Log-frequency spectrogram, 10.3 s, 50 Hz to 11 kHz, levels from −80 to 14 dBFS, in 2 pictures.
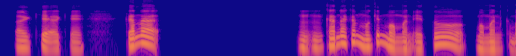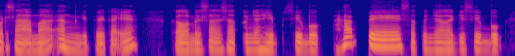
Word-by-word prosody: Oke 115 -2 -1
oke. 100 -1 -6 0.4
Karena - - +4 1.4
Mhm. 115 -1 -5
Karena 150 +6 +4
kan 185 0 0
mungkin 140 +8 0
momen 105 -7 0
itu 150 +4 0
momen 100 -3 -2
kebersamaan 95 +4 +1 0.2
gitu 85 - -3
ya, 85 - 0
Kak, - - -1
ya. 120 - +3 0.4
Kalau 95 -2 +4
misalnya 95 +1 -1
satunya 100 0 -1
hib 95 -1 +1
sibuk 95 -1 0
HP, 165 +4 0 0.4
satunya 100 -1 -2
lagi 100 0 -1
sibuk 100 -1 0
100 Hz, 140 wpm, -24 LUFS, 95-120 Hz, 1.4 s, Karena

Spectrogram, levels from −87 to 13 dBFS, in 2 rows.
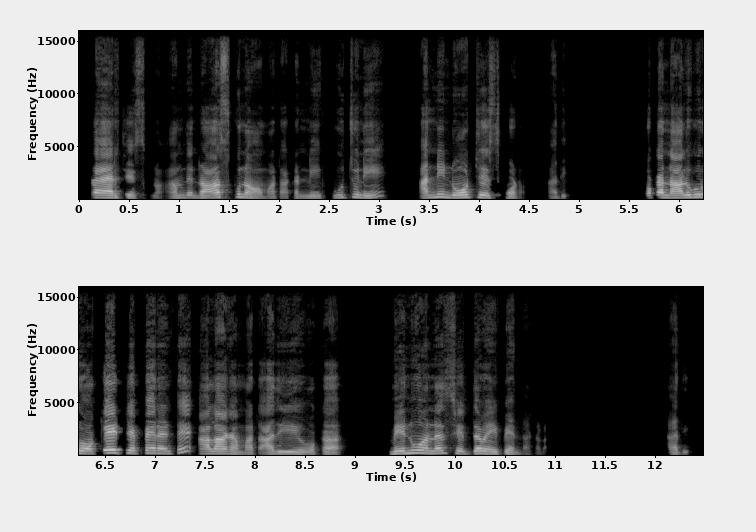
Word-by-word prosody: తయారు 205 -4 +4
చేసుకున్నా. 135 -5 -10
అంద 200 +4 -9 0.2
రాసుకున్నాం 230 +1 +1
మాట. 155 -1 -13
అక్కడ 155 +1 -14
ని 175 - -9
కూర్చొని, 220 -2 -6 0.5
అన్ని 255 +3 -2
నోట్ 235 +2 +2
చేసుకోవడం. 220 - -5 0.3
అది. - - -17 0.8
ఒక 235 - +2
నలుగురు 230 +4 +3
ఓకే 270 +6 +7 0.2
చెప్పారంటే, 240 +2 +1 0.2
అలాగమాట. 190 -8 +2
అది. 190 0 -3 0.3
ఒక 180 0 -17 0.7
మెను 230 +5 +1
అన్నది 240 +1 0
సిద్ధం 225 +2 +1
అయిపోయిందక్కడ. 125 - -7 1.3
అది. 145 -5 -11
215 Hz, 115 wpm, -23 LUFS, 180-235 Hz, 1.3 s, ఓకే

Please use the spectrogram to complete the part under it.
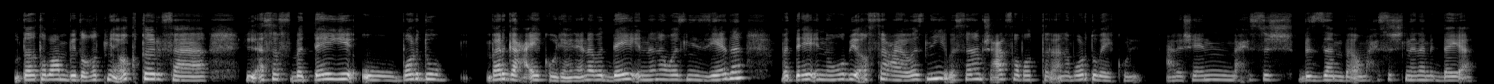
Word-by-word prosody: ده 215 - +3
طبعًا 225 0 +2
بيضغطني 210 +3 +1
أكتر 245 0 +3
فللأسف 210 - -2
باتضايق 235 +5 +4
وبرضو 215 +4 +1 0.4
بارجع 220 -1 +3
آكل 190 -5 -2
يعني، 165 +1 +1
أنا 215 +4 0
باتضايق 215 +3 +4
إن 210 +1 -2
أنا 225 +1 -4
وزني 220 -1 -3
زيادة، 245 +9 +4 0.4
باتضايق 225 +2 +3
إن 225 -1 -3
هو 220 +3 -2
بيأثر 230 +1 0
على 200 -3 -2
وزني، 245 +7 +3
بس 210 +2 -6
أنا 240 +2 0
مش 245 - -5
عارفة 230 -1 -2
أبطّل، 210 0 -6
أنا 195 - -6
برضو 220 +3 -1
باكل 180 -2 -7 0.2
علشان 200 +4 -6
ما - - -8
أحسش 215 +1 -9
بالذنب 190 0 -2
أو - - -4
ما 185 - -7
أحسش 215 +2 -10
إن 205 - -3
أنا 205 +1 -4
متضايقة. 185 -4 -4
215 Hz, 160 wpm, -23 LUFS, 195-230 Hz, 0.4 s, باتضايق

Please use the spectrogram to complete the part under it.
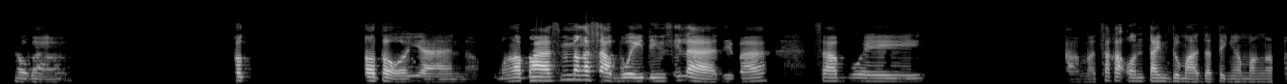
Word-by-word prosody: Totoo - - -8
ba? - - -11 1.7
Tot - - -1 1.1
Totoo 170 -6 +3
'yan. 125 -2 -4 0.3
Mga 155 +4 0
bus, 180 0 +7
may 220 - -8
mga 215 -1 +6
subway 165 -6 +3
din 155 0 -8
sila, 150 -9 +4
'di 140 +1 -16
ba? 150 +4 -1 0.5
Subway 150 -3 -5 1.4
Tama. 120 +1 -13
Tsaka 180 -3 -2
on 155 0 -6
time 155 -1 -1
dumadating 135 -1 -5
'yang 130 0 -12
mga, 130 0 -10
150 Hz, 105 wpm, -21 LUFS, 135-165 Hz, 1.7 s, bus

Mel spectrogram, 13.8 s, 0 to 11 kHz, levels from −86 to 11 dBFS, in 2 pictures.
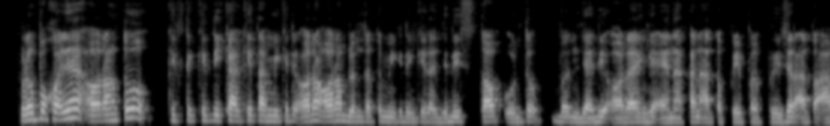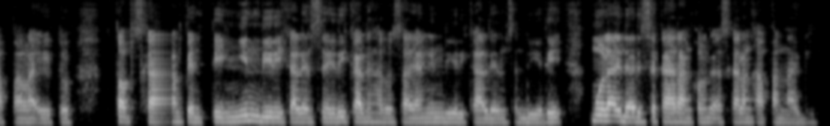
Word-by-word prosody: Pro 175 +3 +2
pokoknya 200 +3 +4
orang 160 +2 +3
tuh 230 -1 +2
ketik 155 -1 -11
ketika 155 -1 +1
kita 150 0 -1
mikirin 145 -1 -5
orang, 140 - +3
orang 150 +2 +3
belum 140 -2 -4
tentu 130 - -6
mikirin 125 -2 -7
kita, 120 -3 -5
jadi 135 +2 -4
stop 135 +1 -1
untuk 120 0 -6
menjadi 125 -1 -2
orang 125 +2 +2
yang 120 - -6
nggak - - -1
enakan 115 +3 -2
atau 115 - -8
people 120 0 -5
pleaser 115 -2 -2
atau 115 - 0
apalah 110 0 -2
itu. 110 0 -5 0.3
Stop 130 -1 +4
sekarang, 120 0 +1
pentingin 130 +4 0
diri 125 -1 +3
kalian 120 0 +2
sendiri, 120 +2 -2
kalian 120 -1 +2
harus 115 0 -4
sayangin 120 +1 -1
diri 120 -1 -2
kalian 110 -1 0
sendiri. 110 +2 -2 0.2
Mulai 155 -1 +7
dari 125 -3 +5
sekarang, 120 -2 +3
kalau 115 0 -4
nggak 110 - -3
sekarang, 120 0 -2
kapan 110 -1 -4 0.2
lagi. 105 +2 -20
125 Hz, 210 wpm, -25 LUFS, 115-140 Hz, 0.3 s, Mulai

